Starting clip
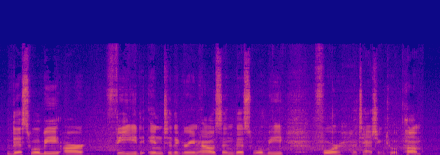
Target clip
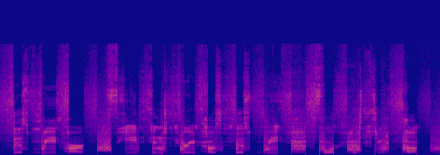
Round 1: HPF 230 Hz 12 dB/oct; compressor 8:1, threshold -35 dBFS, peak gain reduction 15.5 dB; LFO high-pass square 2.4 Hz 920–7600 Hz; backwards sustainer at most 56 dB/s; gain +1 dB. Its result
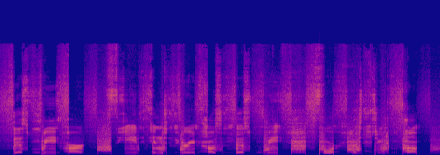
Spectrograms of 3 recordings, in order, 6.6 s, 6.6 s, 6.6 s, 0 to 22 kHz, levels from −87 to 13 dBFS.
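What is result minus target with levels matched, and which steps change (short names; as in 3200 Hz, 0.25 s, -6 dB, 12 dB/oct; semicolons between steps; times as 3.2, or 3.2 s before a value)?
compressor: peak gain reduction -8 dB
change: compressor 8:1, threshold -44 dBFS, peak gain reduction 23.5 dB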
